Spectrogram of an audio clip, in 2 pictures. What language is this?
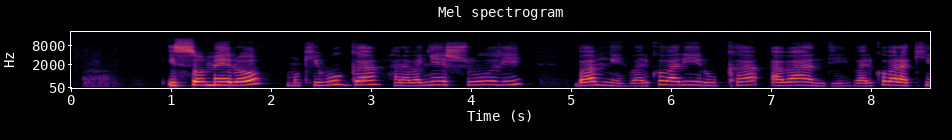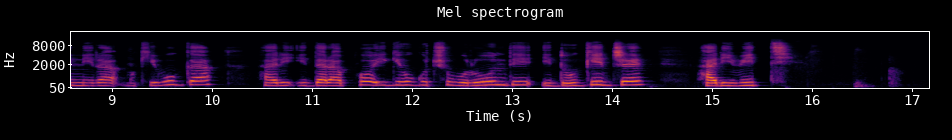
Rundi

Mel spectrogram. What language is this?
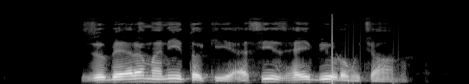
Phalura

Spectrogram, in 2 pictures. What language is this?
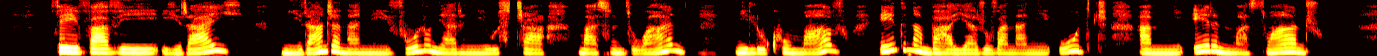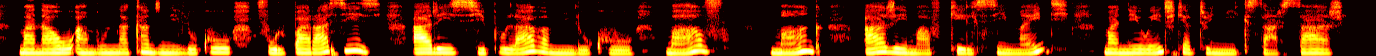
Malagasy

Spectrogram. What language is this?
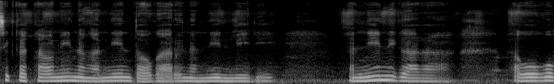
Barok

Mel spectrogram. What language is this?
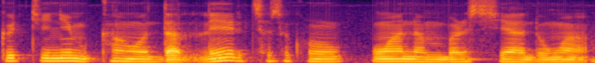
Garo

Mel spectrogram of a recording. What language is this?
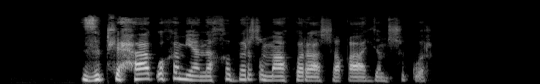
Kabardian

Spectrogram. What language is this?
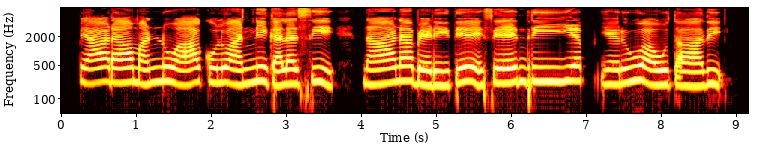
Telugu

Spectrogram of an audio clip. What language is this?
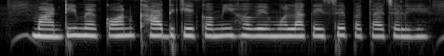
Chhattisgarhi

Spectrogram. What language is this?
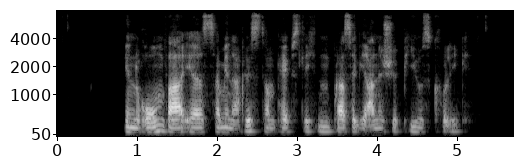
German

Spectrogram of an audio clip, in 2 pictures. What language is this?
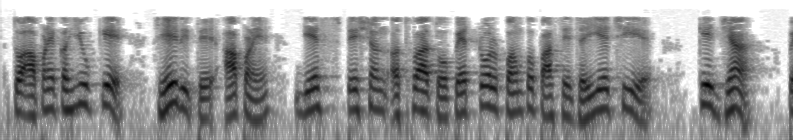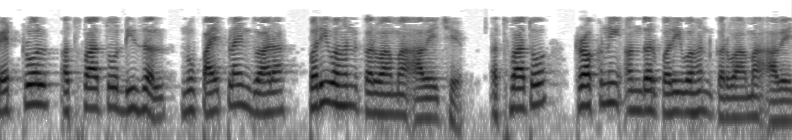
Gujarati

